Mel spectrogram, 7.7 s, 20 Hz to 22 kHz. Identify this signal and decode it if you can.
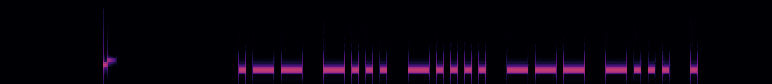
Morse code, heard as a keyed tone, about 17 wpm, 700 Hz. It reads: WB6OBE
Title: USA Call Signs 17wpm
